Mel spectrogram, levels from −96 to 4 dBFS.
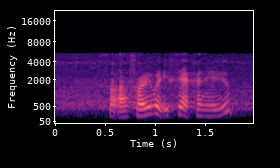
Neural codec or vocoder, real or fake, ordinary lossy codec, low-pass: codec, 16 kHz, 4 kbps, FreqCodec, larger model; fake; none; 5.4 kHz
